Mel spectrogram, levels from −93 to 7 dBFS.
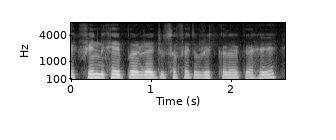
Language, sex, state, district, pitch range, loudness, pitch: Hindi, male, Arunachal Pradesh, Longding, 140-155 Hz, -16 LUFS, 150 Hz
